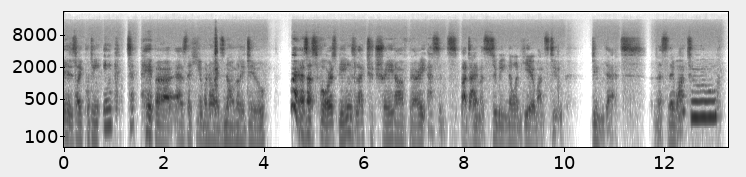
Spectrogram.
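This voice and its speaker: Very deep and low in pitch, a man's put-on character voice fills the clip. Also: moderate pace. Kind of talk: fantasy roleplay voice. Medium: actual play. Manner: formal, deliberate.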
